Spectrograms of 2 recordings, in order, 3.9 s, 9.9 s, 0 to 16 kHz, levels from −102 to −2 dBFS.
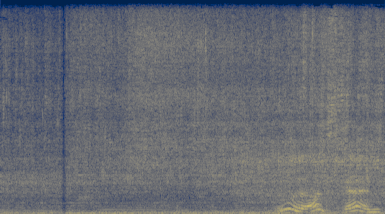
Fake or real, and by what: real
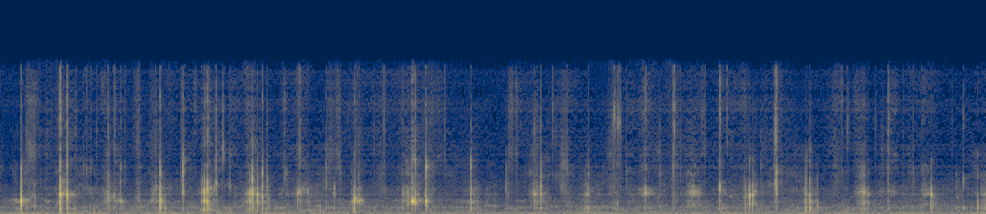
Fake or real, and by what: fake, codec, SNAC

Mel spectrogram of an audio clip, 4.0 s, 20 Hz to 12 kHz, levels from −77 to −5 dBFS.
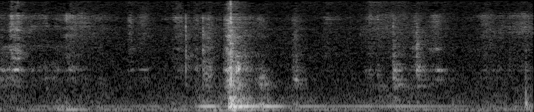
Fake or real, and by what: real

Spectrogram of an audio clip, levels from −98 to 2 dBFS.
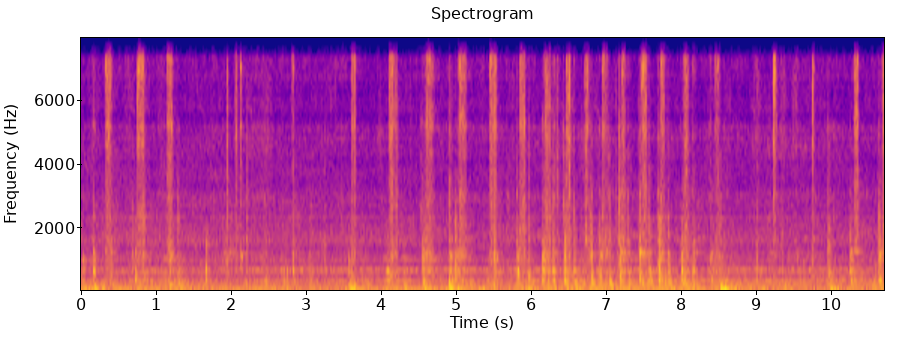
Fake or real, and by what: fake, codec, SNAC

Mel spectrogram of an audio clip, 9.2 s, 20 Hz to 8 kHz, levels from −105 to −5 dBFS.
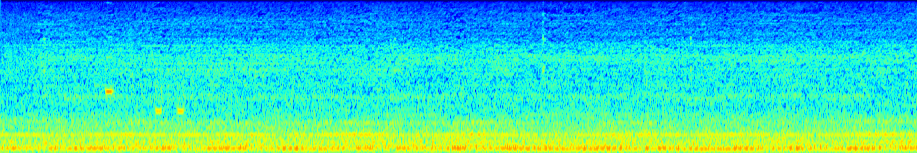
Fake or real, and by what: real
